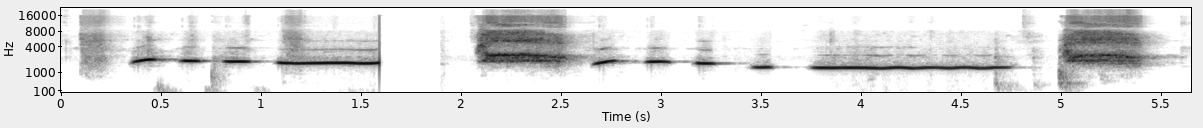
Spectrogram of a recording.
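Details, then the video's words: Caged talking pet parrot giving a string of clear whistled notes, some slurred and one long level whistle, alternating with a person's voice coaxing it to come. "কথা বলা টিয়া পাখি || আমাদের মিঠু কিভাবে কথা বলে দেখুন"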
